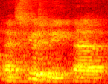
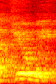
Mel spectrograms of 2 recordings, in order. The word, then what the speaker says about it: excuse me: It's not accuse me. No. That is one of the biggest problems that I've experienced here over the years is the mispronunciation of excuse me. Excuse me. You get into the habit of accuse me. Accuse me. Excuse me. X.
